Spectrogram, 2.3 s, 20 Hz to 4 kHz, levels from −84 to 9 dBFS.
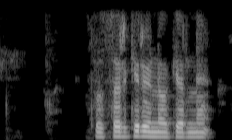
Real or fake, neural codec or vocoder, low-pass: real; none; 3.6 kHz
